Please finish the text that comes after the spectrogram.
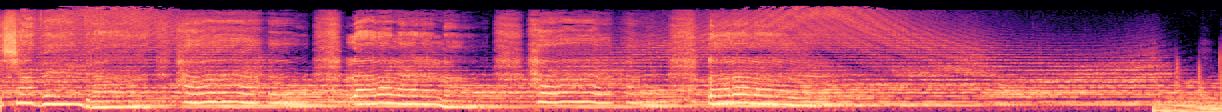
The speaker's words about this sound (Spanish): Vamos a escuchar algo de música, luego sí seguimos con más noticias.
